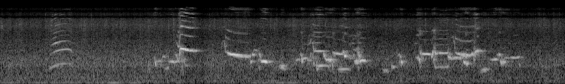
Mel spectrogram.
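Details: Australian magpie in full song, one loud squeal followed by a tumbling, varied series of mellow warbles and yodelled notes. Short rising calls are mixed through it against a soft background hiss.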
